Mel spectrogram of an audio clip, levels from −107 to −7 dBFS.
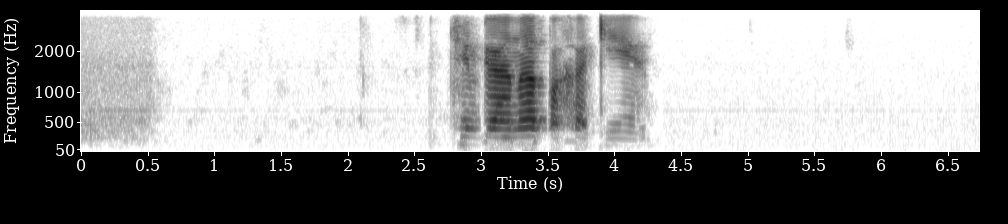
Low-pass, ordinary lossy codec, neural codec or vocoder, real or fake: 3.6 kHz; none; none; real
